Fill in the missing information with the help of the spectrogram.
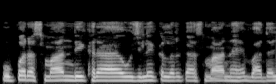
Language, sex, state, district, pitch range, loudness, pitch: Hindi, male, Bihar, Purnia, 175-185 Hz, -15 LUFS, 180 Hz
